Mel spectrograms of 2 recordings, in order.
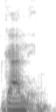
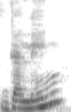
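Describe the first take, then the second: First: The stress is on the first syllable. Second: The stress is on the last syllable. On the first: It means something else. The speaker calls it wrong. "otherwise it's going to mean something else" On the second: It means skill or talent, used to say wow, awesome. The speaker calls it right. "Make sure that the stress is on the last syllable"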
